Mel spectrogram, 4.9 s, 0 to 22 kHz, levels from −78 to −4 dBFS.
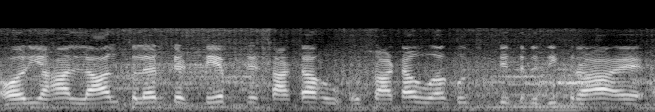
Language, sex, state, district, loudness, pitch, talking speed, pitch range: Hindi, male, Jharkhand, Ranchi, -15 LUFS, 170 Hz, 230 wpm, 160-175 Hz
